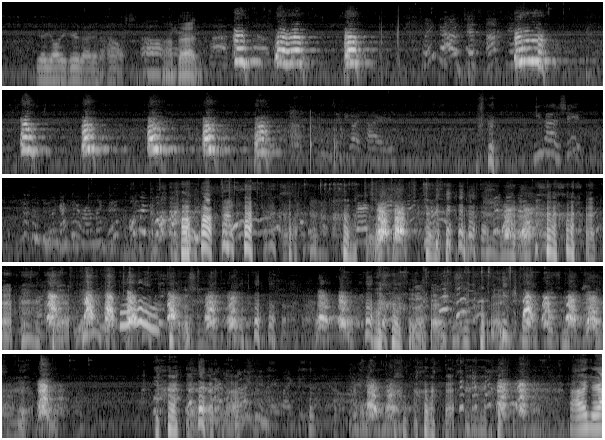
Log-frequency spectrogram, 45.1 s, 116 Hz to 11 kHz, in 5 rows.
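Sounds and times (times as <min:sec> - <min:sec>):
dog barking: 0:03.5 - 0:05.6, 0:07.7 - 0:08.4, 0:09.3 - 0:13.2, 0:23.6 - 0:24.3, 0:25.4 - 0:26.2, 0:27.7 - 0:30.8, 0:31.7 - 0:32.5, 0:34.8 - 0:37.1, 0:41.4 - 0:42.2, 0:43.5 - 0:44.1.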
